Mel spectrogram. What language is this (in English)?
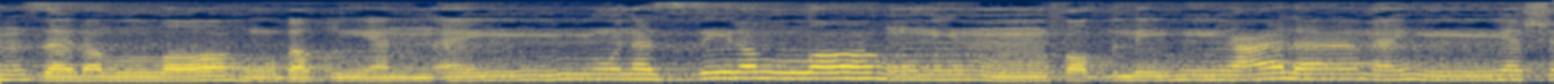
Arabic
